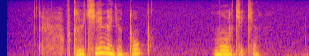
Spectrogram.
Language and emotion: Russian, neutral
